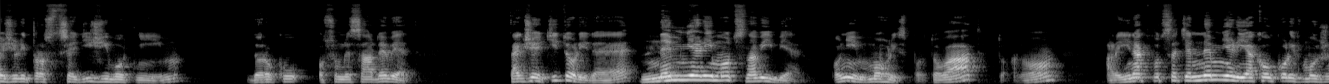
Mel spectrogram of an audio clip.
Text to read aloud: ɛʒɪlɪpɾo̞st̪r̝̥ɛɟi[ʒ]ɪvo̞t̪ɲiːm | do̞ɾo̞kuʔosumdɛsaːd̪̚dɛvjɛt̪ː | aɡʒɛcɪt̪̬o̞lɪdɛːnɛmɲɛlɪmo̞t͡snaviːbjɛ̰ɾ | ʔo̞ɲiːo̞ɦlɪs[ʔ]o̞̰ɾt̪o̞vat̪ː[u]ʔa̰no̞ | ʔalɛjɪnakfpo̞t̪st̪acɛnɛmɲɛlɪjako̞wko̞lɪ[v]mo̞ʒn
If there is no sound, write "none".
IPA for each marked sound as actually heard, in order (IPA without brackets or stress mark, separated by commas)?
ʒ, p, o, f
